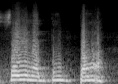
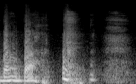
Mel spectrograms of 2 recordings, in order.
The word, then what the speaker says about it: Zabba: My name is Zabba, not Baba.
